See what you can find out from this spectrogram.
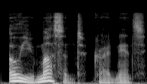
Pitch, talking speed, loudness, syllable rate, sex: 105 Hz, 205 wpm, -17 LUFS, 4.9 syllables/s, male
